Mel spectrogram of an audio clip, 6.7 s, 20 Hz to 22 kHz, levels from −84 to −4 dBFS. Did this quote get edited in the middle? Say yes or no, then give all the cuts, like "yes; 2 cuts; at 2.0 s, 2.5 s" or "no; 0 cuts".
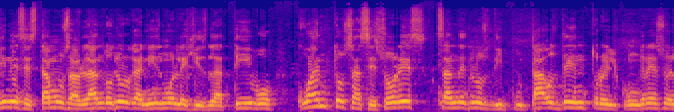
yes; 3 cuts; at 1.1 s, 4.4 s, 4.7 s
